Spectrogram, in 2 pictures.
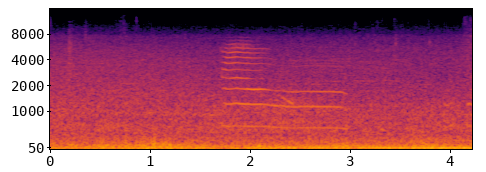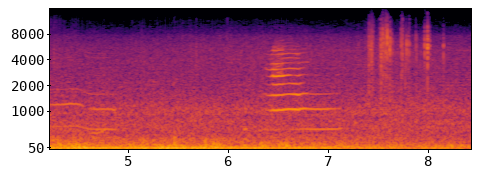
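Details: Affectionate tortoiseshell cat, down from a nap in a tree, rubbing hard against its companion while giving three clear meows: a long level one, a short bent one, then a rising-falling one. Constant low outdoor rumble and a brief rustle at the end.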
